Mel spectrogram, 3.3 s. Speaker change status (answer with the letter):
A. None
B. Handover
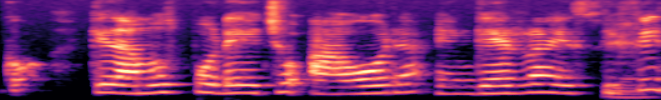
B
